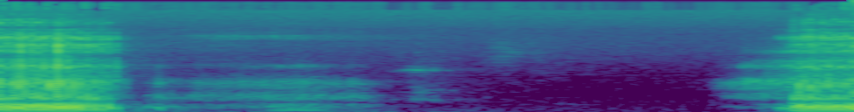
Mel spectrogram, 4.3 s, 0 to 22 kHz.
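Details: Snoring Weimaraner during sleep, RODE NTG3B microphone: a harsh snore at the start trails into a soft wheezing breath, then quiet, before the next rasping snore builds at the end.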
